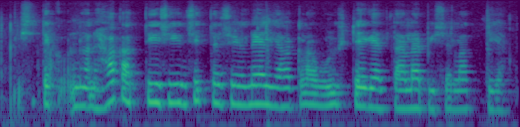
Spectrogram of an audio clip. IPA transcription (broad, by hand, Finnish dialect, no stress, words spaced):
ni sitːe ku noi̯n hɑkɑtːiː siːn sitːe sil neljæl klɑʋul yhteː kertˑɑː læpi se lɑtːiɑ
